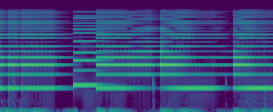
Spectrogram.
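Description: Arturia MiniFreak synthesizer playing a single high, bright note on its Wave Shaper oscillator, re-struck several times and held, with a short jump to a higher note about a second in.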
